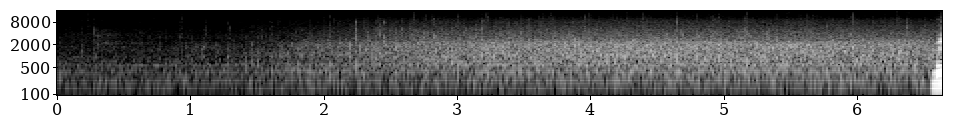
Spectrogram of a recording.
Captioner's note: applause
